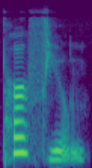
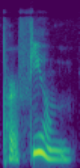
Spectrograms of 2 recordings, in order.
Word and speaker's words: perfume: mommy deluxe deluxe 30 you can say either way stress on the first syllable perfume or stress on the second syllable perfume perfume perfume misogynistic misogynistic and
